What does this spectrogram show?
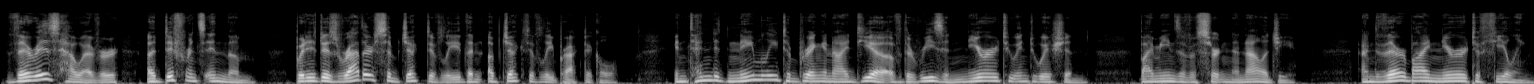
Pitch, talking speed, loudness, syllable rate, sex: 130 Hz, 150 wpm, -19 LUFS, 5.4 syllables/s, male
